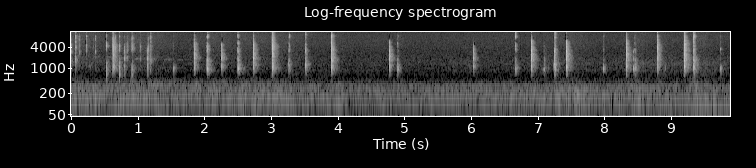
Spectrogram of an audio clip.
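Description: A white Xbox One controller with a hollow plastic body is held in both hands while fingertips press and click its buttons and thumbsticks. Quiet, sharp, bright plastic clicks come in irregular bursts, each dying away almost instantly, over a faint steady low background hiss.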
